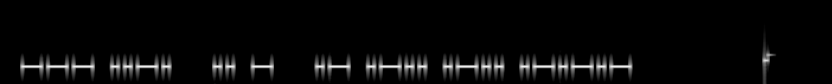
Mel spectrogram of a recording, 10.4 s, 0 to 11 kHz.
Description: Morse code, heard as a keyed tone, about 16 wpm, 700 Hz. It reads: OF IT ALL.
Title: Sentences from Top 1000 Words - Review Part 6 - 15wpm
